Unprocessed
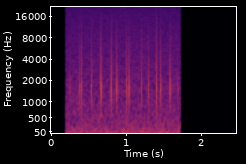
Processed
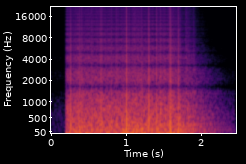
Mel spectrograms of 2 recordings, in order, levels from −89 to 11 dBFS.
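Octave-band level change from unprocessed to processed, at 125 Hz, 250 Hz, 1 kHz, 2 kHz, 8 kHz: +17.5, +19.0, +7.0, −3.5, +3.0 decibels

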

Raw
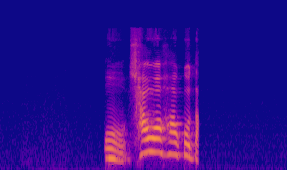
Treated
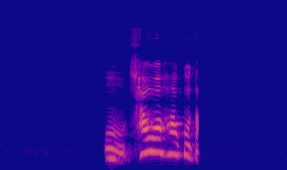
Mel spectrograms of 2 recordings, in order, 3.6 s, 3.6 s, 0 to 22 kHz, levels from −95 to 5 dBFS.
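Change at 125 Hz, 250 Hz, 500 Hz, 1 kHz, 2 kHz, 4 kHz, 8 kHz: below −15 dB, −10.0 dB, −18.0 dB, −10.5 dB, −11.0 dB, −10.0 dB, below −15 dB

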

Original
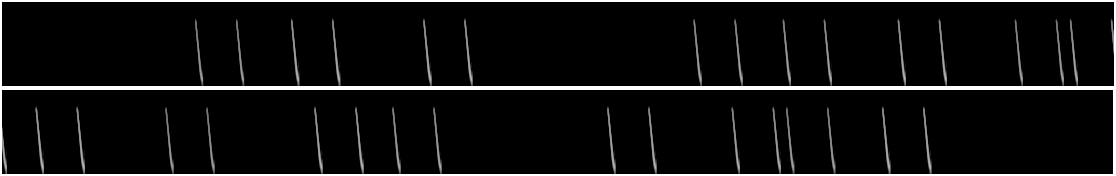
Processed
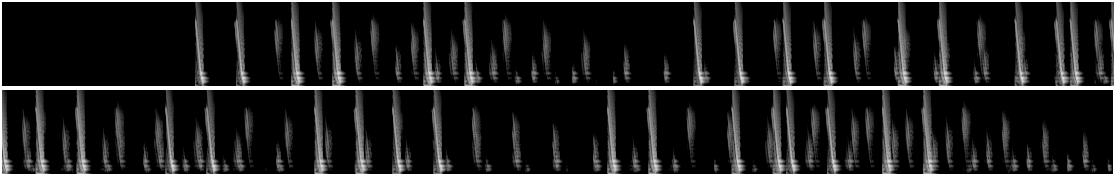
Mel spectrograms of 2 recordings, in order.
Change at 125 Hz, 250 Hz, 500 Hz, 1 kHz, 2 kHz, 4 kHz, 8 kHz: +15.0, +13.0, +13.5, +4.5, +3.5, +3.5, +4.5 decibels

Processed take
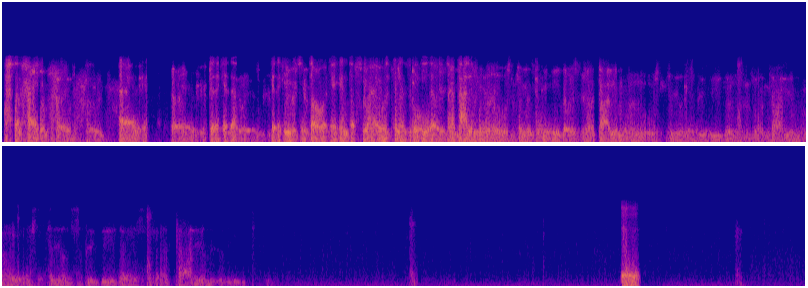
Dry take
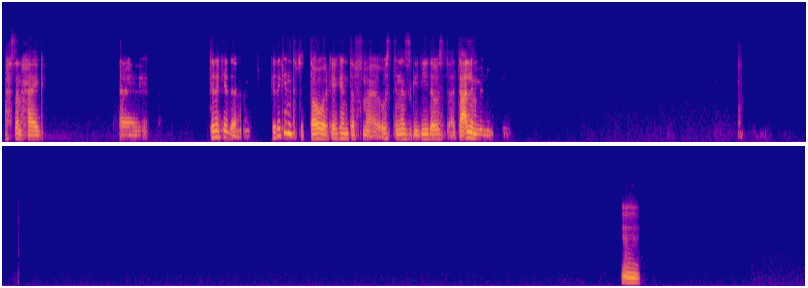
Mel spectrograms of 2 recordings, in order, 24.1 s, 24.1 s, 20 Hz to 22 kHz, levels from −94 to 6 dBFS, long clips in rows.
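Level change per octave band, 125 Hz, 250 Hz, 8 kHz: −3.0 dB, −13.0 dB, can't be measured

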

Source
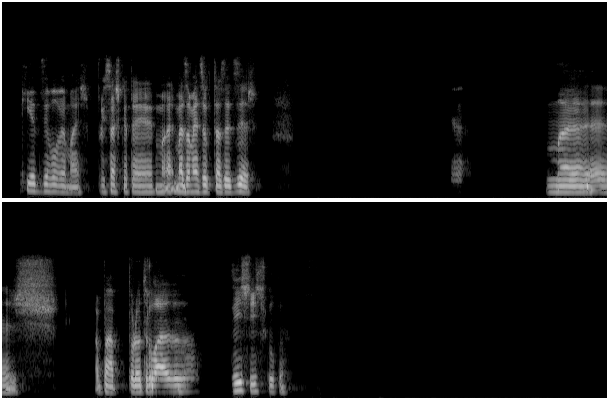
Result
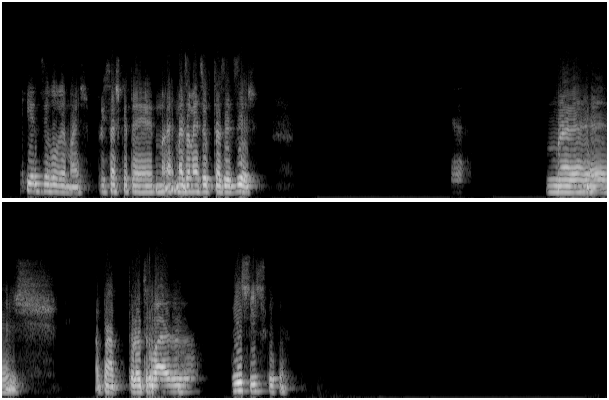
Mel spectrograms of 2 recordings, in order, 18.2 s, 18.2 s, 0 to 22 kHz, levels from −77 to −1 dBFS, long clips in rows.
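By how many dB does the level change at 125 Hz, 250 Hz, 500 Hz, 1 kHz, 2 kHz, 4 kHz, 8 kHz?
+8.5 dB, +6.5 dB, +5.0 dB, +1.5 dB, −1.5 dB, −3.5 dB, can't be measured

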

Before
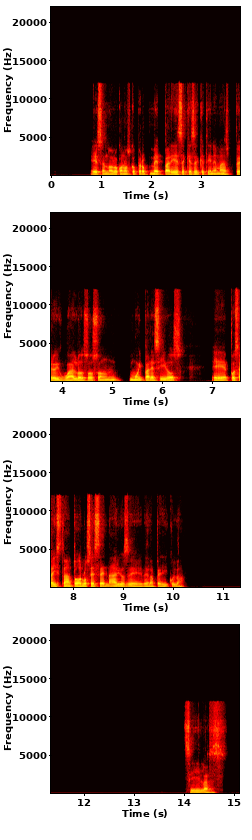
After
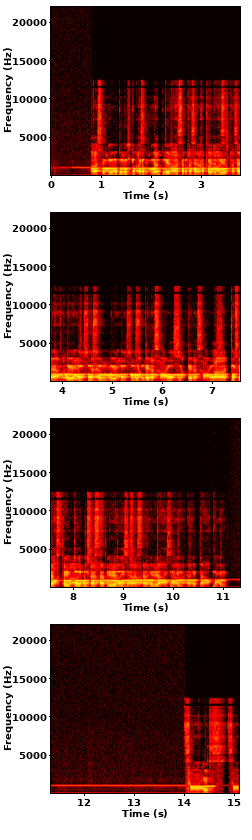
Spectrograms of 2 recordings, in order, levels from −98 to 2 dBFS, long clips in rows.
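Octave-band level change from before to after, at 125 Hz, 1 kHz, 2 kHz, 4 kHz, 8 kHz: −10.5, +7.0, +5.5, +2.0, −0.5 decibels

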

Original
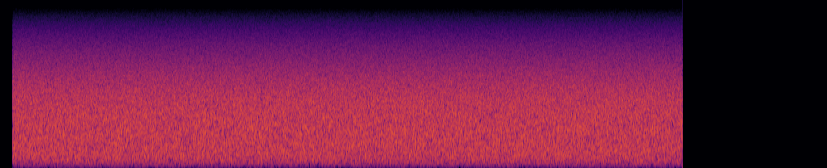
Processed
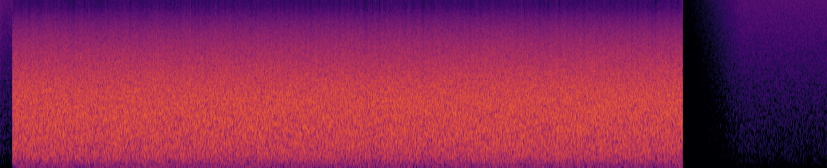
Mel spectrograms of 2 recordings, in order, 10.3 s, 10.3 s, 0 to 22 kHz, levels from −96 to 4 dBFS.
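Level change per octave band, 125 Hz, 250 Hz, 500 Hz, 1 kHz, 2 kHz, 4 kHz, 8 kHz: −2.0, −1.5, +1.0, +3.5, +6.0, +9.0, +12.5 decibels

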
